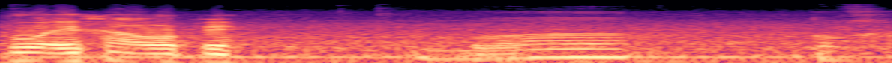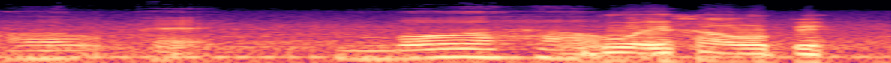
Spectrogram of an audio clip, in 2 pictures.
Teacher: Gotta get that glottal stop in there again. Like in Hawaiian.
